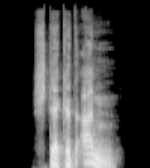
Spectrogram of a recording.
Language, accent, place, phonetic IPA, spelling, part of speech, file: German, Germany, Berlin, [ˌʃtɛkət ˈan], stecket an, verb, De-stecket an.ogg
- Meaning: second-person plural subjunctive I of anstecken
